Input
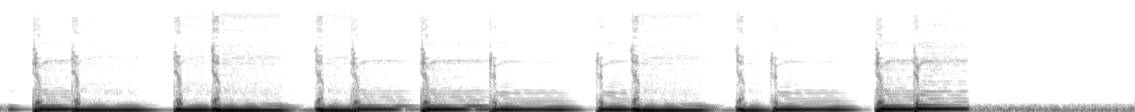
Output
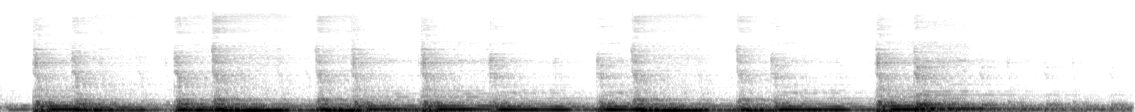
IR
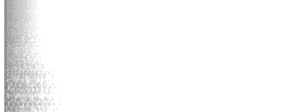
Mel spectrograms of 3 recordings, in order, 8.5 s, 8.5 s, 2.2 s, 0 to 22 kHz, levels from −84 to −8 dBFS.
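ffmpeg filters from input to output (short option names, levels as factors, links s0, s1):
-filter_complex "[0:a]equalizer=f=240:t=o:w=1.1:g=11.5,aecho=1:1:487|974|1461|1948|2435|2922:0.133|0.08|0.048|0.0288|0.0173|0.0104[s0];[1:a]atrim=start_sample=2205,asetrate=27342,aresample=44100[s1];[s0][s1]afir=irnorm=-1:irlink=0,volume=0.631"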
